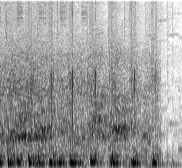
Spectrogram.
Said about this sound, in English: Depending on the number of people and the number of times the buttons are tapped, the volume and excitement will increase. Viewers can also clap freely along with chants.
